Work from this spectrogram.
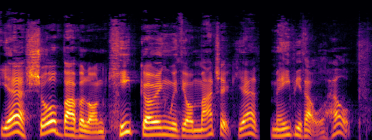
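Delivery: mock sarcastic, taunting, jabbing tone. Explaining a passage, voicing God addressing Babylon: acting out sarcastic tone. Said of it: "he's being sarcastic".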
